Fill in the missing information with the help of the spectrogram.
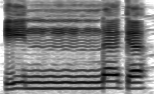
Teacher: এই হামজা তাসদিদ ওয়ালা নুনের সাথে নাকের বাঁশি থেকে তিন সেকেন্ড পরিমাণ গুন্না করে ধরে রেখে পড়বো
